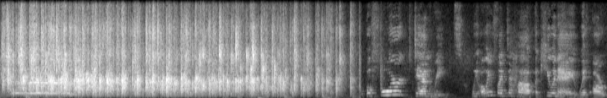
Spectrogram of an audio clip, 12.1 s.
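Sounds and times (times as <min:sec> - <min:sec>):
audience applause: 0:00.0 - 0:07.2
speech: 0:10.6 - 0:12.1.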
